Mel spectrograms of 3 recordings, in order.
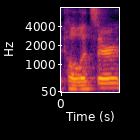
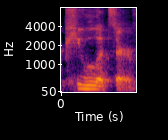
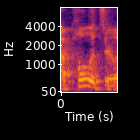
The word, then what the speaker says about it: Pulitzer: Can I say, I'm so glad that y'all pronounce it Pulitzer the correct way. You have no idea how much I hear Pulitzer from people. – Pulitzer, oh, really? – Right? – Yeah, Pulitzer, like you're pulling it toward yourself.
